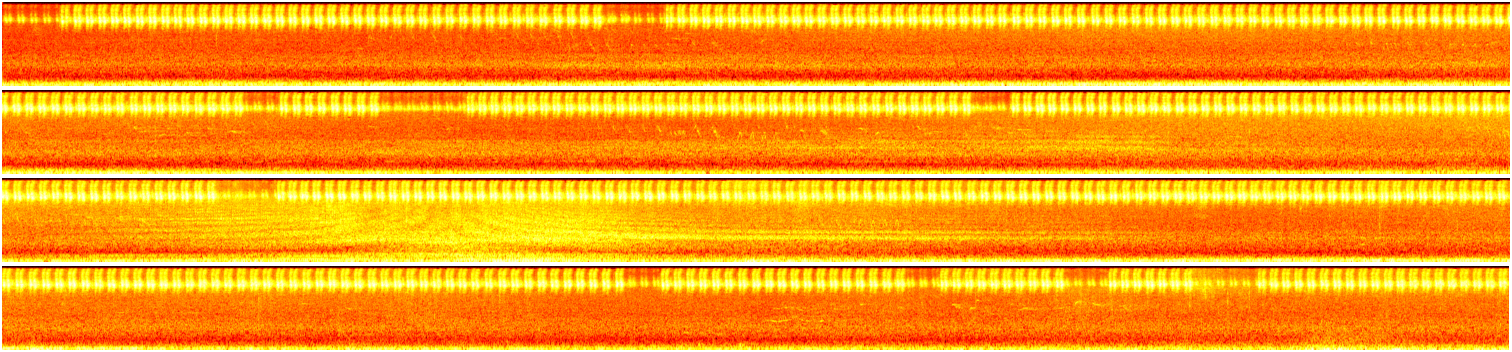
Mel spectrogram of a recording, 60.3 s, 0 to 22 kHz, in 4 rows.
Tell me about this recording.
Hamburg Niendorf, surprisingly quiet summer evening ambience at the edge of the runway of Hamburg airport, probably because aircrafts depart and descend from an alternative runway because of wind conditions. Muscle car is passing by at the end of the recording. Short soundwalk with artist colleagues from the Kleine Gesellschaft für Kunst und Kultur, Hamburg, (Tascam DR100Mk3, DPA4060)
